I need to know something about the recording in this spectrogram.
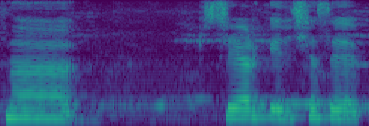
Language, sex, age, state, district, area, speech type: Maithili, female, 30-45, Bihar, Supaul, urban, spontaneous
